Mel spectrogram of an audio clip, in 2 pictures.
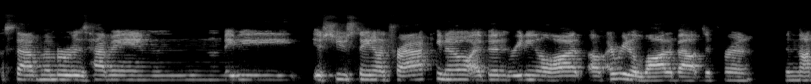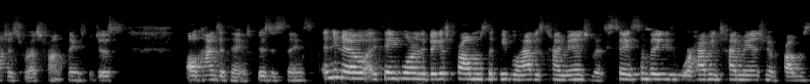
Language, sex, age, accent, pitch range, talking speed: English, female, 30-49, American, 195-235 Hz, 215 wpm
